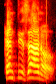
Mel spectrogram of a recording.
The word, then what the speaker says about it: Cantisano: So that's my cousin, and that's how you say my name, Cantisano.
